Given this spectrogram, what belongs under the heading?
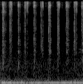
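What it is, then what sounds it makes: Case holding loose drill bits. A small case holding several loose 1.75 mm metal drill bits, bought from Amazon, is shaken. The bits rattle inside in a quick run of about seven bright clicks over a steady low hum.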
